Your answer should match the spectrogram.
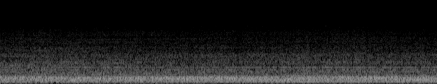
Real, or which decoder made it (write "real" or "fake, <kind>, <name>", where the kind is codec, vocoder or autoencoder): real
